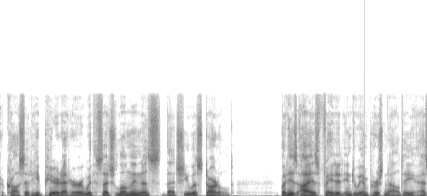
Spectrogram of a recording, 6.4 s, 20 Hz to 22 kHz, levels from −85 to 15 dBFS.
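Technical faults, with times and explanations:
0.63 to 5.46 s, clock drift buffer slips: about four short clicks recur every 1.61 s during the speech. Likely two devices run at slightly different rates, several hundred parts per million apart. The buffer drifts until about 70 samples are dropped or repeated.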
